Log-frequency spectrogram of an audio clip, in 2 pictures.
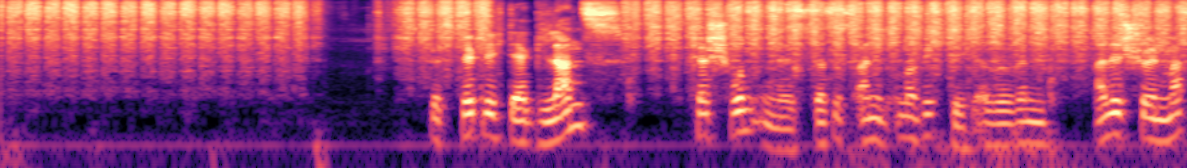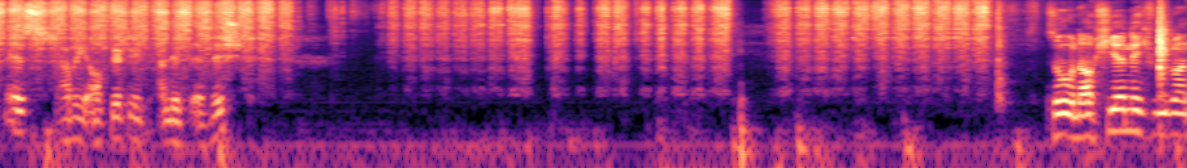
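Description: Sandpaper rasps back and forth rapidly against a wooden stick.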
